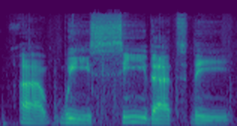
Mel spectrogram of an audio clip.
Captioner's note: speaking French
